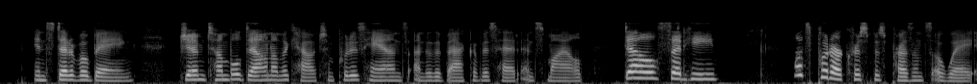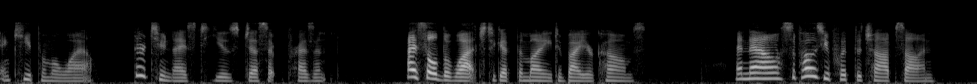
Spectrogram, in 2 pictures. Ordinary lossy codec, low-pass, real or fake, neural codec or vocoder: MP3, 64 kbps; 7.2 kHz; fake; vocoder, 22.05 kHz, 80 mel bands, WaveNeXt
